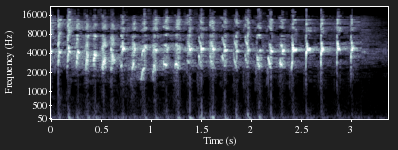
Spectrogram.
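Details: Lovebird from a song contest, used to rouse caged lovebirds: an unbroken run of about twenty quick, high chirps, shrill and evenly pulsed, fading at the end.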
